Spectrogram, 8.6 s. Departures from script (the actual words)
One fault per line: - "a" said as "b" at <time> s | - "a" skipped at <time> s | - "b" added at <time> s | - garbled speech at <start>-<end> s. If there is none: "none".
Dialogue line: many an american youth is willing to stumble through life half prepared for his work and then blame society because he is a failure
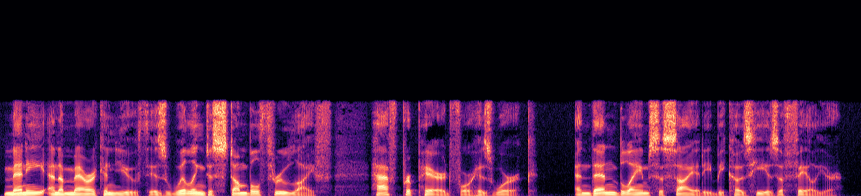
none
